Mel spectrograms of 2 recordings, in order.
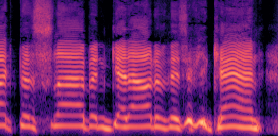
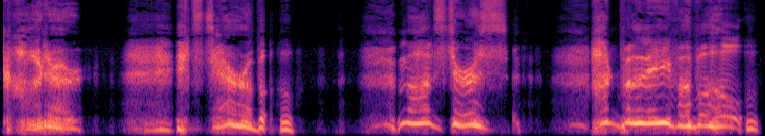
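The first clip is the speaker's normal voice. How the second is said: high, slow, anguished cries; frenzied, high-pitched terror, drawn out; frenzied horror; 11 semitones higher, slower than usual. Acted. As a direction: cry out each word in mounting horror. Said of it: "came the frenzied tones again".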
